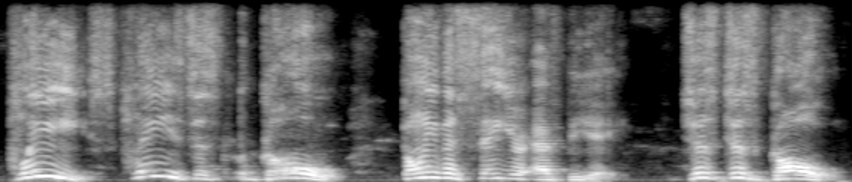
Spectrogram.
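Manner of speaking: slow, drawn-out pleading brush-off; exasperated dismissal. Real, not acted. Streamer telling a chat troll to leave, slow exasperated. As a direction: wave the troll away, fed up.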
